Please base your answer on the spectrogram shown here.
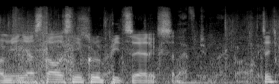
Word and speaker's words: Elex: Во мне не осталось ни крупицы Эликса. Кстати, по идее говорится Иликс. Ну, то есть произносится.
